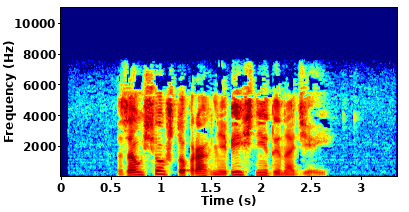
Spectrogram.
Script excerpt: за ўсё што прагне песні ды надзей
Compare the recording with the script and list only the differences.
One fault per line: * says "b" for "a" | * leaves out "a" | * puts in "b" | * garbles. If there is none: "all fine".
all fine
